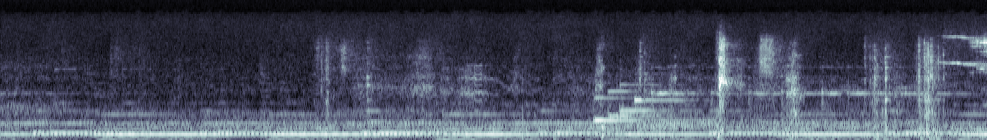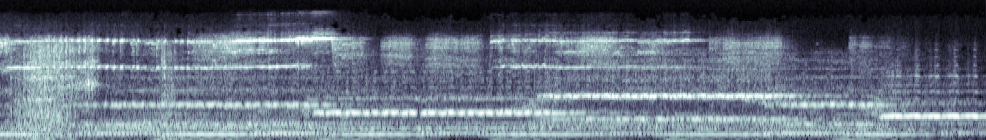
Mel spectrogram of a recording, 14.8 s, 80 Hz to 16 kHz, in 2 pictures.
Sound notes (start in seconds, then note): 6.5 door creaking; 10.0 suspenseful orchestral music continues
